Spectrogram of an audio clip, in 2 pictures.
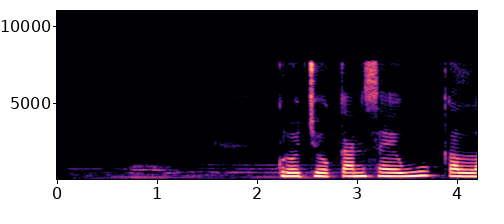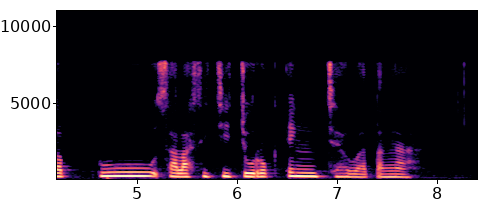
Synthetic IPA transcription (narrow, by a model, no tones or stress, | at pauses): ɡ̥ɾod̥ʒ̥ɔ̤kansewukələb̥ṳsalahsid̥ʒ̥i̤t͡ʃuɾʊkɪŋd̥ʒ̥ä̤wat̪əŋah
